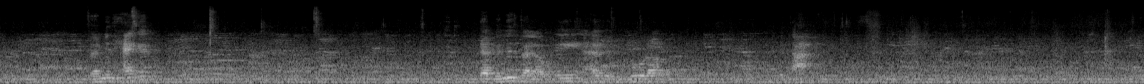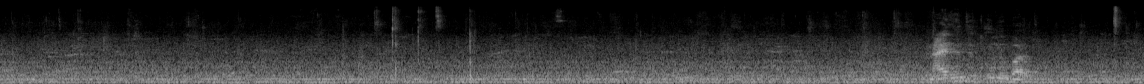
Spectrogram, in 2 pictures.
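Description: A man speaks calmly through a microphone, with pauses.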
